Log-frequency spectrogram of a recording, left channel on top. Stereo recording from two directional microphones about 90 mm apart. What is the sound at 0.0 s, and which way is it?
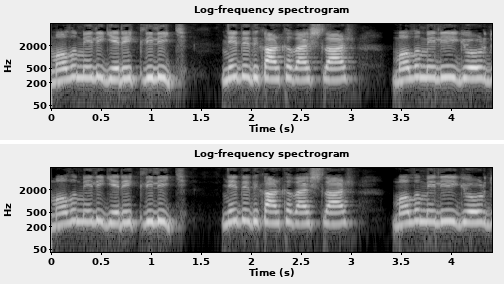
Speech, 35° right (ahead or behind).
